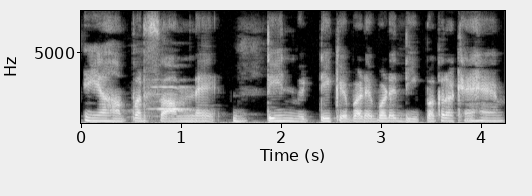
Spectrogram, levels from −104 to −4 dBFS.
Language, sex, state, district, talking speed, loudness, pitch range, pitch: Hindi, female, Madhya Pradesh, Dhar, 155 wpm, -15 LUFS, 185-195 Hz, 190 Hz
